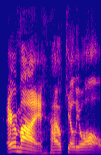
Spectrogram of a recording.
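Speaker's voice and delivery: loud, slow, full-camp theatrical villain voice. Imitating the dubbed villain talking to himself: full camp Rose voice. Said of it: "he goes full camp".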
